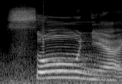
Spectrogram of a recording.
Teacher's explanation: a palavra Sônia, nome de pessoa, tem o O um pouco mais fechado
